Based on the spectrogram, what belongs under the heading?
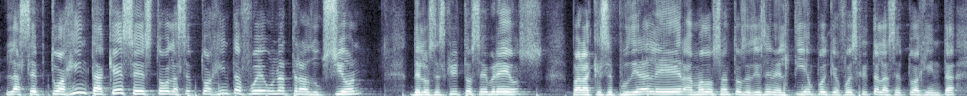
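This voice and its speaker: High-voiced preacher teaching a congregation. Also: male voice, darkish tone. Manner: addresses the congregation directly, repeats key words for note-taking; swings between emphatic high peaks and dropped low endings. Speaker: Bible teacher. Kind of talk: church teaching sermon.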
